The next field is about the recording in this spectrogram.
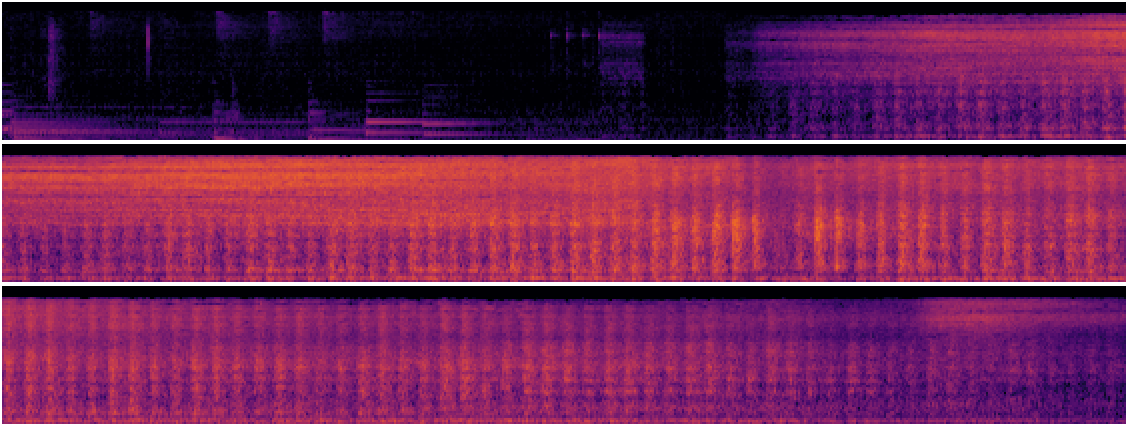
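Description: A moving train rumbles and hisses while passing between carriages. A few quiet tonal clanks and knocks come first, then a loud, steady roar of wheels and engine swells up and holds with a broad hiss.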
